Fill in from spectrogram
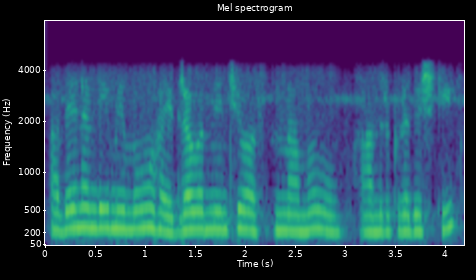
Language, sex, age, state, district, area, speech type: Telugu, female, 30-45, Andhra Pradesh, Vizianagaram, rural, conversation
